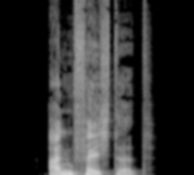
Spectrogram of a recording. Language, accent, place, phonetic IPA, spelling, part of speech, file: German, Germany, Berlin, [ˈanˌfɛçtət], anfechtet, verb, De-anfechtet.ogg
- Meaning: inflection of anfechten: 1. second-person plural dependent present 2. second-person plural dependent subjunctive I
